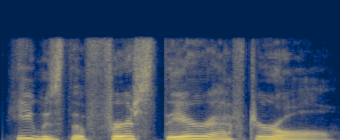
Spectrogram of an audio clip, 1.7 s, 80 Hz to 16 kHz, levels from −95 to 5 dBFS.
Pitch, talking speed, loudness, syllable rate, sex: 220 Hz, 245 wpm, -16 LUFS, 5.6 syllables/s, female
